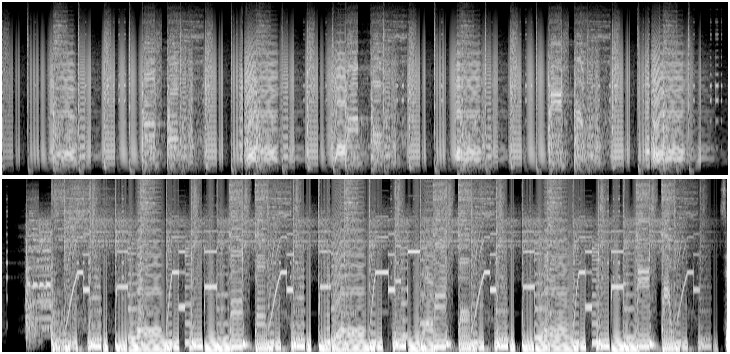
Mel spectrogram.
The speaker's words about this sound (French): mais il y a aussi d'autres passages qui sont complètement assumés comme étant purement électro, et c'est d'ailleurs le cas dans le pont du morceau qui s'appelle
